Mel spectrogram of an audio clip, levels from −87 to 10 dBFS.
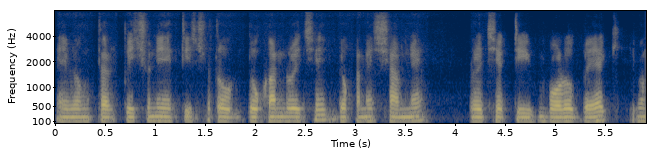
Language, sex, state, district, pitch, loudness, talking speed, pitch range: Bengali, male, Tripura, West Tripura, 110 Hz, -20 LUFS, 150 wpm, 105-110 Hz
